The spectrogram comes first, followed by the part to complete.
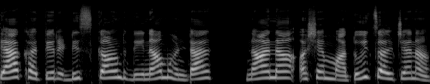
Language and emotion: Goan Konkani, neutral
